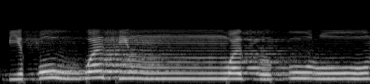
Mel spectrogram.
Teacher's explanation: Terdapat tanwin bertemu dengan huruf wawu, dinamakan hukum bacaan idgham bi gunnah. Idgham bi gunnah artinya nun mati atau tanwin dibaca dengan dengung.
